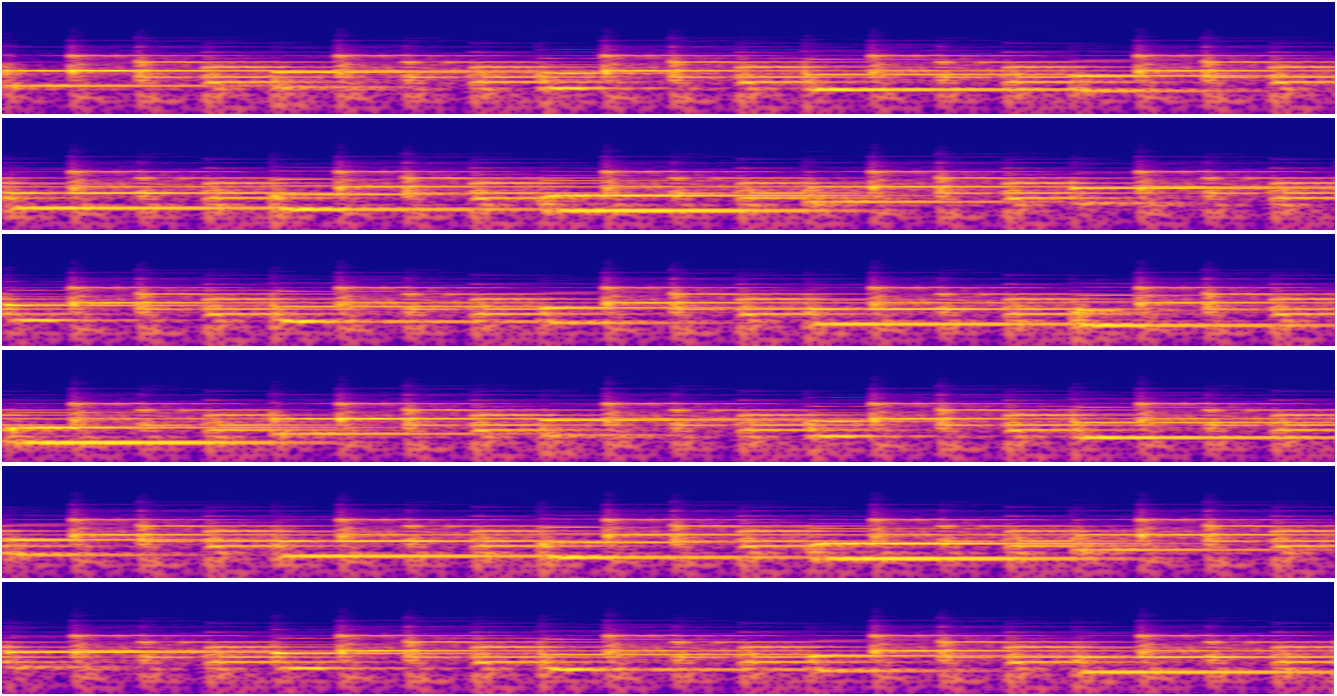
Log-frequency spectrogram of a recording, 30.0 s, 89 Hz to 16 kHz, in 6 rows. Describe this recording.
Music > Solo instrument
Piano loops 188 octave long loop 120 bpm
120, 120bpm, free, loop, music, piano, pianomusic, reverb, samples, simple, simplesamples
